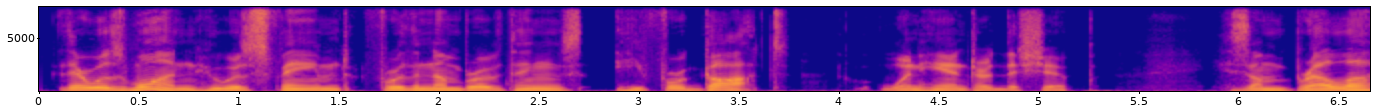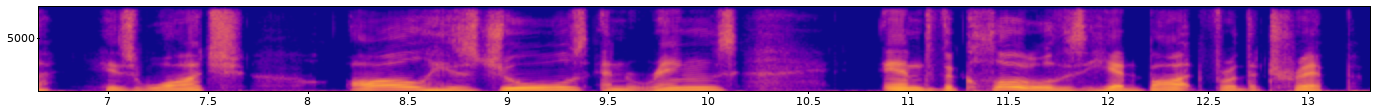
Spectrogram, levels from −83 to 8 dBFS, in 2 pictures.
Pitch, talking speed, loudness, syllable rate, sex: 150 Hz, 160 wpm, -18 LUFS, 4.5 syllables/s, male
